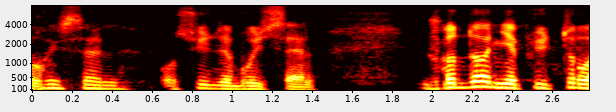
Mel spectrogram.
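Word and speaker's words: Jodoigne: Il y a la localité de Jodogne qui s'écrit Jodoigene et la localité de Wavre.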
